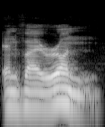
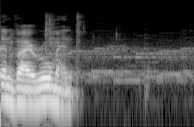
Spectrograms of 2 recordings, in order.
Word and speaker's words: environment: of us in the caribbean and the correct pronunciation of the word is actually environment so that's n fi ron meant right it's not environment like most people pronounce it so we'll add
